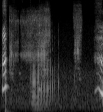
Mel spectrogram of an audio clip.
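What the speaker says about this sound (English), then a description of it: "That's a cartoon fart." A cartoon fart sound effect gives a short, buzzy, rasping blurt lasting under a second, set between bits of nearby voice.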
